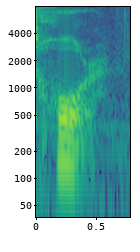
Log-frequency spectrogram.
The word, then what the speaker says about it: Hoare: I used to work with a guy whose surname was, it's spelled H-O-A-R-E, but it's pronounced whore.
